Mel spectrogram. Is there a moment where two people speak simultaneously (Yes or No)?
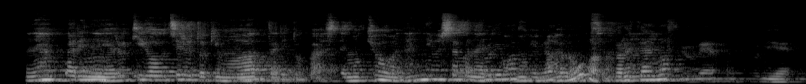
Yes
